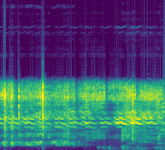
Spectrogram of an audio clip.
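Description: Small hobby robot playing its thin electronic tune, with a sharp click about two-thirds of a second in and faint voices near the end.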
